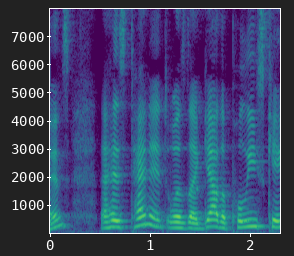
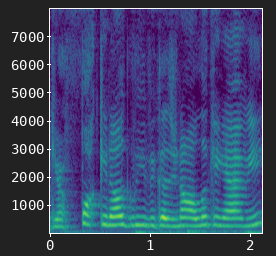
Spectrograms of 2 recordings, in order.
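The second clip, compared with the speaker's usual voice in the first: mild, snapping, half-shouted light yell; 6 semitones higher than usual. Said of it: "he was shouting".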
